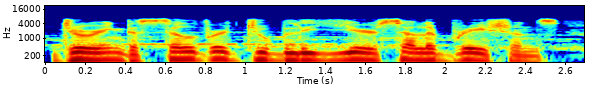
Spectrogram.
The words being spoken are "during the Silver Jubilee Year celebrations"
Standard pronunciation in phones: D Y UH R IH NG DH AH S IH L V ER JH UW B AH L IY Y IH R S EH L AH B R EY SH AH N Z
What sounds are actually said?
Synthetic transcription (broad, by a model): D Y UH R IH NG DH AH S IH L V ER JH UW B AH L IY Y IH R S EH L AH B R EY SH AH N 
